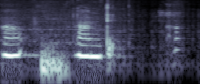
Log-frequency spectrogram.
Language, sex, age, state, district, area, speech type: Telugu, female, 30-45, Telangana, Warangal, urban, spontaneous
